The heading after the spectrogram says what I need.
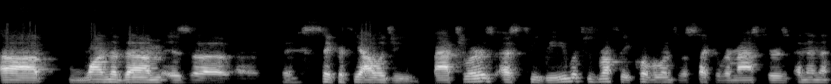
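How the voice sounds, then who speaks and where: This man speaks with a Philadelphia accent. His intonation is fairly even. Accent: Philadelphia American. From Philadelphia, US. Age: 60s. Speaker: creationist geologist. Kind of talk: interview answers. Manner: halting, many fillers.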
